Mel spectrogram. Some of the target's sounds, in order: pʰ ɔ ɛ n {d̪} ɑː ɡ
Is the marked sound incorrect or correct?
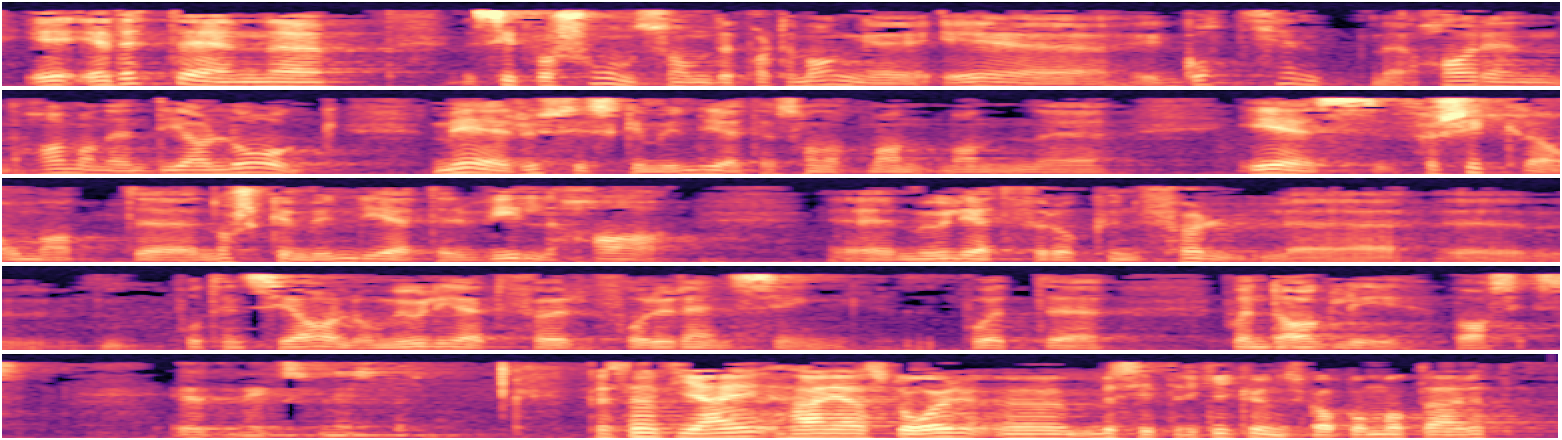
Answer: correct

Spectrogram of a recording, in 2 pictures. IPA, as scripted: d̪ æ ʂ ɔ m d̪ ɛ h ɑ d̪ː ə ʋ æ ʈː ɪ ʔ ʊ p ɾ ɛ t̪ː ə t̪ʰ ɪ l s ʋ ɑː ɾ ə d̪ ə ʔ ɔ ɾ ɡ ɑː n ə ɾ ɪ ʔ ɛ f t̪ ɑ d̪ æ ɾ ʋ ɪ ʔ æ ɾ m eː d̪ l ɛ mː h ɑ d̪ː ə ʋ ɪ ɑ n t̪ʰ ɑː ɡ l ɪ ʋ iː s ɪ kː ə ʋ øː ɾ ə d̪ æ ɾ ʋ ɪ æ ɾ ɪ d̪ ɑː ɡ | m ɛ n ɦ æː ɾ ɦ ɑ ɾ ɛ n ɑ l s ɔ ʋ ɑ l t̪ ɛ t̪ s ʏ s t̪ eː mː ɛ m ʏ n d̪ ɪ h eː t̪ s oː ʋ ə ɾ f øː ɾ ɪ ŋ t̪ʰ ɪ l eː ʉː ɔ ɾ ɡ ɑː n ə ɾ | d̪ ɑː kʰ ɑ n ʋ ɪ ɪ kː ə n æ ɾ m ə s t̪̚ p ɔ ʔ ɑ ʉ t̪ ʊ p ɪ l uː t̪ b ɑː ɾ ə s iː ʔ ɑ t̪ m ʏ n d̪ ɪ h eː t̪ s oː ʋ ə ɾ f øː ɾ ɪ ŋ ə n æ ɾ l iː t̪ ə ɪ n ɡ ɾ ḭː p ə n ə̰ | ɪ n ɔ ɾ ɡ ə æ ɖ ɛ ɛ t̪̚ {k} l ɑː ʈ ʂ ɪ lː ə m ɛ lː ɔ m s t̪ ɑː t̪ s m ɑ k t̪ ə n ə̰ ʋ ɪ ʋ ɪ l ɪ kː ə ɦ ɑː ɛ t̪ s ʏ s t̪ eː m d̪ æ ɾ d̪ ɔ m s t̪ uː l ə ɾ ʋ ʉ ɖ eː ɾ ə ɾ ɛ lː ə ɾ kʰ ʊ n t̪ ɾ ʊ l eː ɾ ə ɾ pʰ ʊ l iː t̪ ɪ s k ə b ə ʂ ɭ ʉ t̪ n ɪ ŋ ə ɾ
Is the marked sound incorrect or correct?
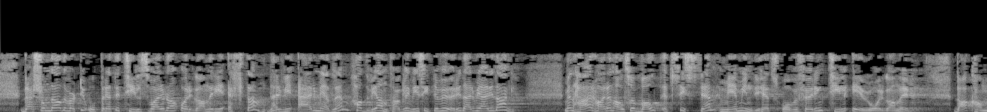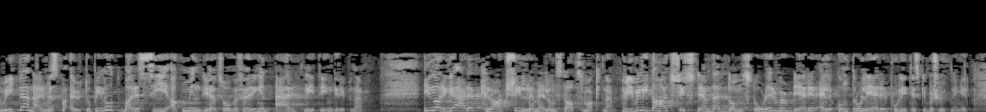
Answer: incorrect: kʰ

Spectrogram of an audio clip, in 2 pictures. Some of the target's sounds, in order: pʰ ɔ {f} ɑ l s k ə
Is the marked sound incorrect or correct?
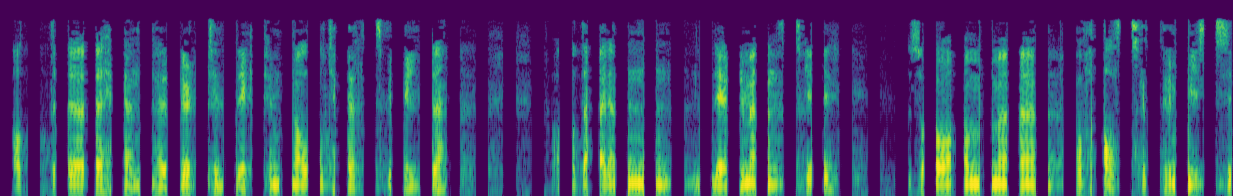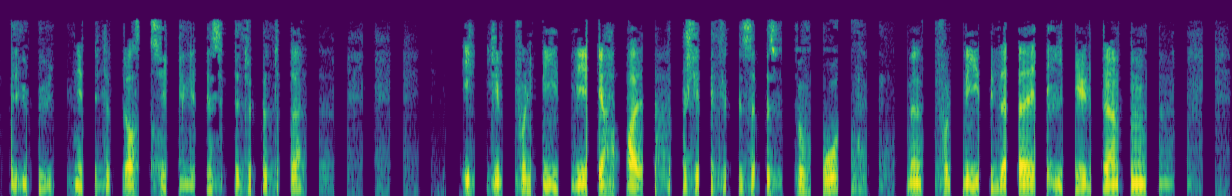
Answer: correct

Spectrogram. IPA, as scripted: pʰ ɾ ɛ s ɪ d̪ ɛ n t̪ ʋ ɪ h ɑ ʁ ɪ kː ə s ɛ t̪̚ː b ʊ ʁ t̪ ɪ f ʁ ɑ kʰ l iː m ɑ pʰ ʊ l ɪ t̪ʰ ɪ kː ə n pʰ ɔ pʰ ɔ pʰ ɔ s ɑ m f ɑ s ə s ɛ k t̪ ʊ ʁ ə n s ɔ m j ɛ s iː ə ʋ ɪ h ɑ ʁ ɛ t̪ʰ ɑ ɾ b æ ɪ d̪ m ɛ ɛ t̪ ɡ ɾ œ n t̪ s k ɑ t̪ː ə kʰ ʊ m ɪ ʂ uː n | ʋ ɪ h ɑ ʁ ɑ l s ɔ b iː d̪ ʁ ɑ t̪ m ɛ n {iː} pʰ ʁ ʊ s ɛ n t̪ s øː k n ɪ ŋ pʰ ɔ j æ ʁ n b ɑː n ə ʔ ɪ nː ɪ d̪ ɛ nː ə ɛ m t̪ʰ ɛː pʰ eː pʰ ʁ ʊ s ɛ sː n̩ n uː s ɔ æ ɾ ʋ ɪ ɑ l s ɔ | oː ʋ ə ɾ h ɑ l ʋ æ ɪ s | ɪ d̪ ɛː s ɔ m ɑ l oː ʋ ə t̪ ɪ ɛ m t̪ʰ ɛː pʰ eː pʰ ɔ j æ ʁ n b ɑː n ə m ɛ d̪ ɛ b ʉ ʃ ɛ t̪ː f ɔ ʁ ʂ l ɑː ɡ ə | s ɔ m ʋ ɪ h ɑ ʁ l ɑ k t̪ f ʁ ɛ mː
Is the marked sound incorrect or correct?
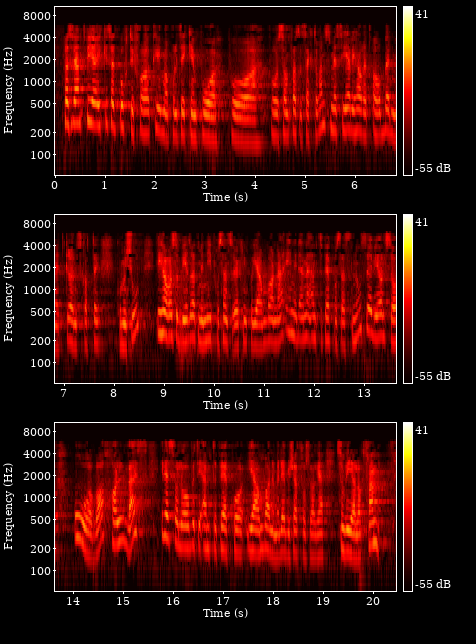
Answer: correct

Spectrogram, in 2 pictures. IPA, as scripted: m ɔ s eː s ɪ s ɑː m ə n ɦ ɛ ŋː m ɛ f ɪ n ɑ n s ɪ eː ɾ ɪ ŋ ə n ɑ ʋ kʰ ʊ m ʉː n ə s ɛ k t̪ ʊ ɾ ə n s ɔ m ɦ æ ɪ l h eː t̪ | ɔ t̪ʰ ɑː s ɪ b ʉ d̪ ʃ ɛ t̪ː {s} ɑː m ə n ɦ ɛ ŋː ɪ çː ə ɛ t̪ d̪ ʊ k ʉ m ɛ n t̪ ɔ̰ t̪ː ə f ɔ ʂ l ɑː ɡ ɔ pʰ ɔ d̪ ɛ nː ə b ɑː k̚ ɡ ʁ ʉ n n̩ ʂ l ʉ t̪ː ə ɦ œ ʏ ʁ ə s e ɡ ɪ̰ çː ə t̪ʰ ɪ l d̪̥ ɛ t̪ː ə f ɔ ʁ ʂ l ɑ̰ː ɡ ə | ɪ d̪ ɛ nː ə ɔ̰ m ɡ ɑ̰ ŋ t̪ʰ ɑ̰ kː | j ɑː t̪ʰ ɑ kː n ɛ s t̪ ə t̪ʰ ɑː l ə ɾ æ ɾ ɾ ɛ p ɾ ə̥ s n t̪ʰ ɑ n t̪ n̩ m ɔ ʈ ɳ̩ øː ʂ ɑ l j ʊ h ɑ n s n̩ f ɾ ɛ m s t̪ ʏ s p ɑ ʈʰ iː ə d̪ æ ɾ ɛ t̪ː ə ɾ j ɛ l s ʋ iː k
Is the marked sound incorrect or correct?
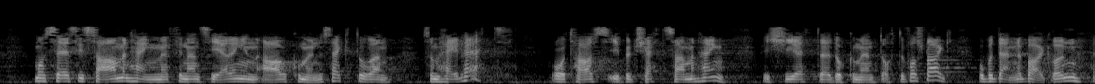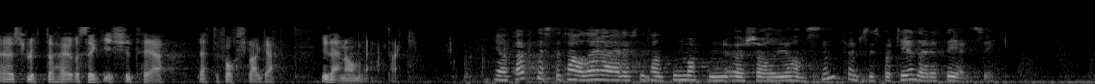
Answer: correct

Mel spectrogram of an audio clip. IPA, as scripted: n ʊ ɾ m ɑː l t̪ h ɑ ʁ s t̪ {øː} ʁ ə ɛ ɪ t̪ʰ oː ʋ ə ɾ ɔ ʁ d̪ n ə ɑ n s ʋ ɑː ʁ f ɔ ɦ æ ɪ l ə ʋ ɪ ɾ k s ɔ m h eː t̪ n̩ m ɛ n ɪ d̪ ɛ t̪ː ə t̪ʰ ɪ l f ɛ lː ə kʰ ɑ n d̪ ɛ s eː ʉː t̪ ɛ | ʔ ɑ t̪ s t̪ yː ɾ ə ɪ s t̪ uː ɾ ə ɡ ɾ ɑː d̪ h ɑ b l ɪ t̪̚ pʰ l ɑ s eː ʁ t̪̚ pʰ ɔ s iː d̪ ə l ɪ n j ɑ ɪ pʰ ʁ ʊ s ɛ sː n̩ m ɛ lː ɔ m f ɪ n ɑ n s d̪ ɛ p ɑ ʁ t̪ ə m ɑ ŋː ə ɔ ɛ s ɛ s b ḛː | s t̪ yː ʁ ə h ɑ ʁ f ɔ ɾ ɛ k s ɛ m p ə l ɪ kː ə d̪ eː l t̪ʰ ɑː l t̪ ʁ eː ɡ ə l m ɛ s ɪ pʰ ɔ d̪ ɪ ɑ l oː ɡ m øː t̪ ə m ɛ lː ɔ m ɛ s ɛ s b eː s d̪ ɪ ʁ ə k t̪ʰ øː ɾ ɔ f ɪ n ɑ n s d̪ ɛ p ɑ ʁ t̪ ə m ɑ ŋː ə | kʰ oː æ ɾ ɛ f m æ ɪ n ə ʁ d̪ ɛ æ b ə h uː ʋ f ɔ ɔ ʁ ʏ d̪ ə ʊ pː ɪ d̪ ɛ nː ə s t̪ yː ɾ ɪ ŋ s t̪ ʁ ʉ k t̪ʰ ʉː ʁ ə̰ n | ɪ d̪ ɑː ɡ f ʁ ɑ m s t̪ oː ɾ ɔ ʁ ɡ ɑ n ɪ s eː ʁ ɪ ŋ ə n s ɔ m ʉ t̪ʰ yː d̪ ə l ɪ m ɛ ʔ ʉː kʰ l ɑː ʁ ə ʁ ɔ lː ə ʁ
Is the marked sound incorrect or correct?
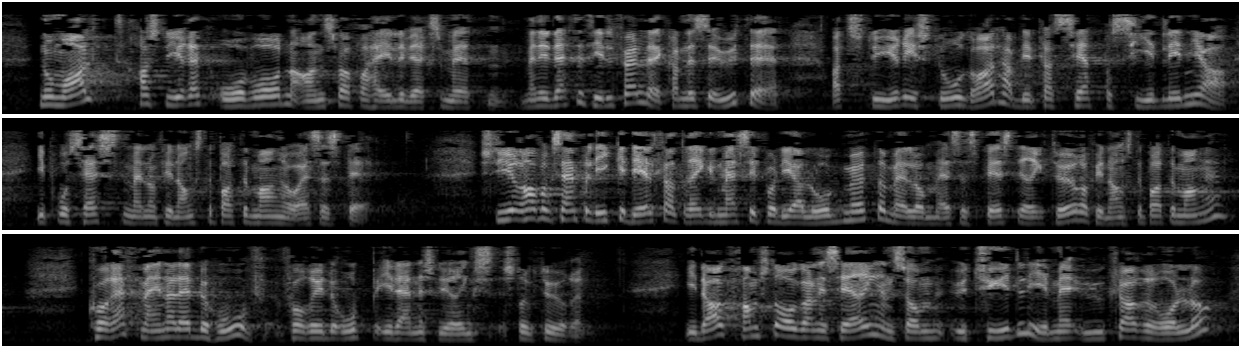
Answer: incorrect: yː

